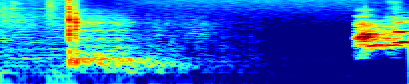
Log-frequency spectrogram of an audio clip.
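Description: A thrown dart striking a map on the wall: one sharp thud shortly after the start, over background music that fades away. A sudden loud voice breaks in near the end.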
